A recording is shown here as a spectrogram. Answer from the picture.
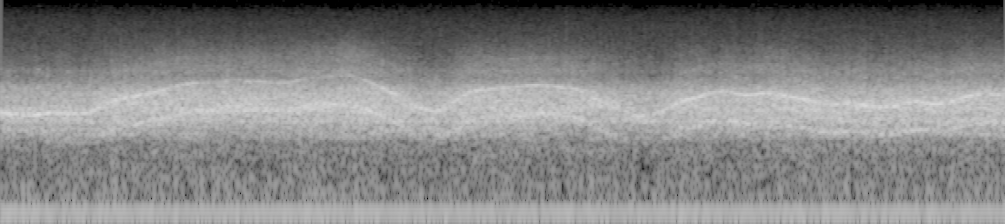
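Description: Howling wind on a film soundtrack: a whistling moan that rises and falls in pitch in slow swells, a couple of seconds apart.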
